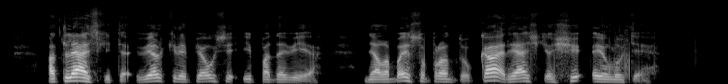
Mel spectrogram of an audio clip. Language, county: Lithuanian, Panevėžys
